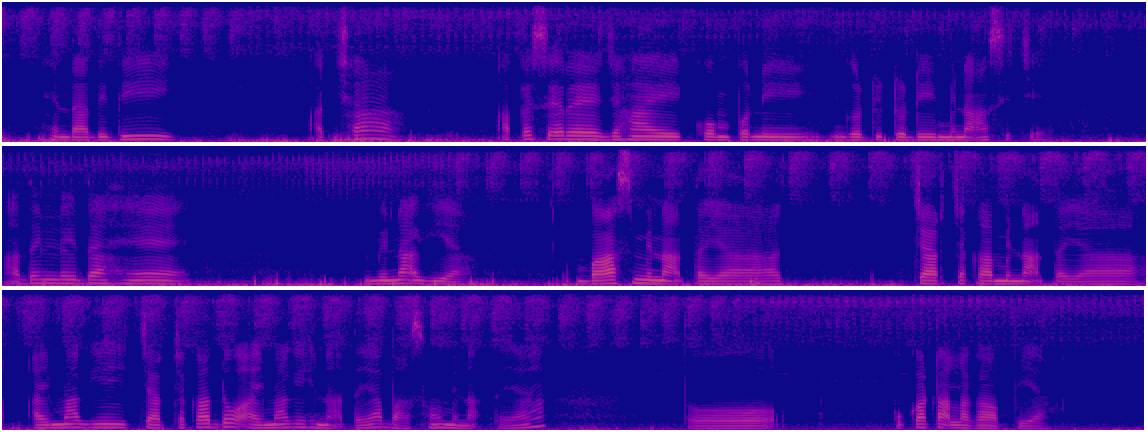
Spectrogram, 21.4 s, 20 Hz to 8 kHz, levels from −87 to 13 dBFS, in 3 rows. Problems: constant background noise, background conversations at intervals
